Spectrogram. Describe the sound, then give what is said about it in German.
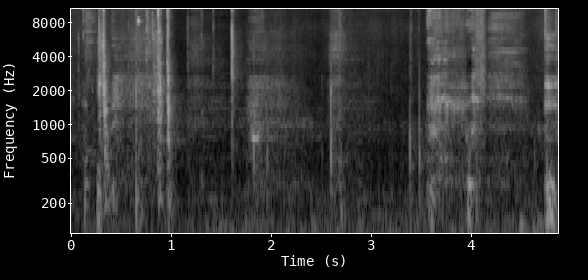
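A door is handled and shut, with a series of sharp clunks and rattles spread across a few seconds, amid light shuffling noise and no clear talk. “Schließen Sie die Tür, setzen Sie sich zu uns und schenken Sie sich ein Tässchen Tee ein.”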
